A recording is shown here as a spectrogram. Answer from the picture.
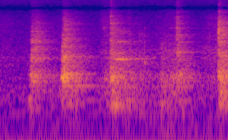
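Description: A few light knocks and clinks as a metal ladle is handled against a metal melting pot, four short hits spread over the two seconds.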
